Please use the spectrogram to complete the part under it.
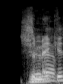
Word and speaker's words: Zemeckis: Okie dokie, Back to the Future, directed by Robert Zemeckis. I believe is how you say that. – Zemeckis.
